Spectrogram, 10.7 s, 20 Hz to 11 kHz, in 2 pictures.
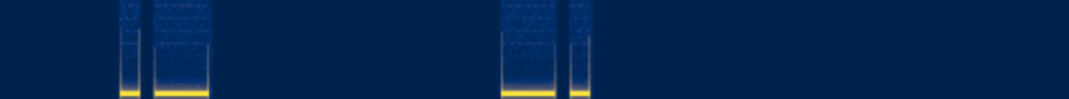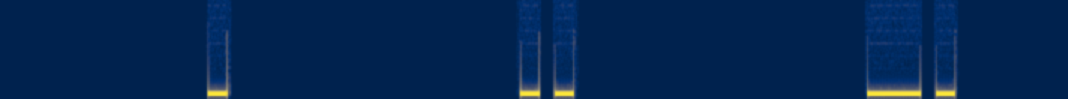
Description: Morse code, heard as a keyed tone, about 14 wpm, spaced as for 5 wpm, 700 Hz. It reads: AN EIN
